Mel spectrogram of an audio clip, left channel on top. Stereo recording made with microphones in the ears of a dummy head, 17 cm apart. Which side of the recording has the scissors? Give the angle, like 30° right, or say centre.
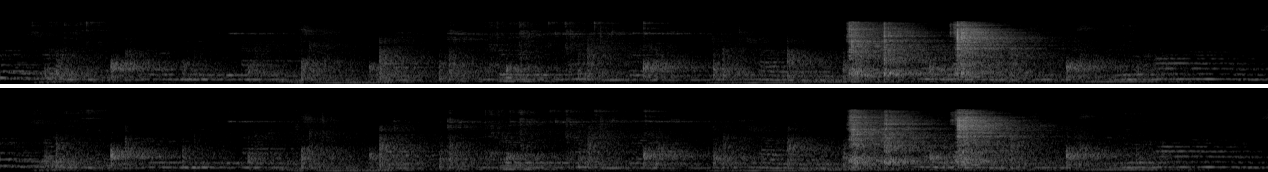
40° left.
